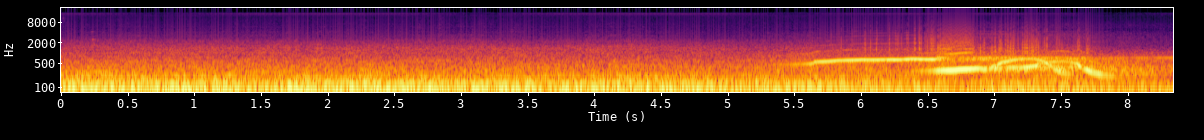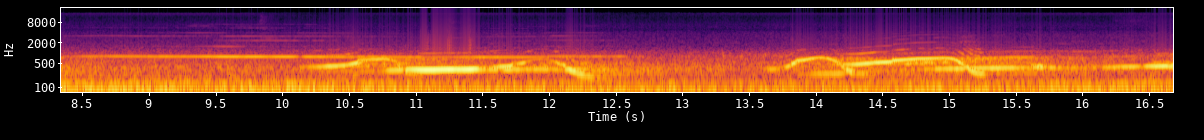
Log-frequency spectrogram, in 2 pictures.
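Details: Humpback whale song from Roger Payne's unretouched recording, played within Alan Hovhaness's 1970 symphonic poem. Low rumbling background comes first. Then come long moaning tones and looping upswept and downswept cries that repeat in phrases.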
